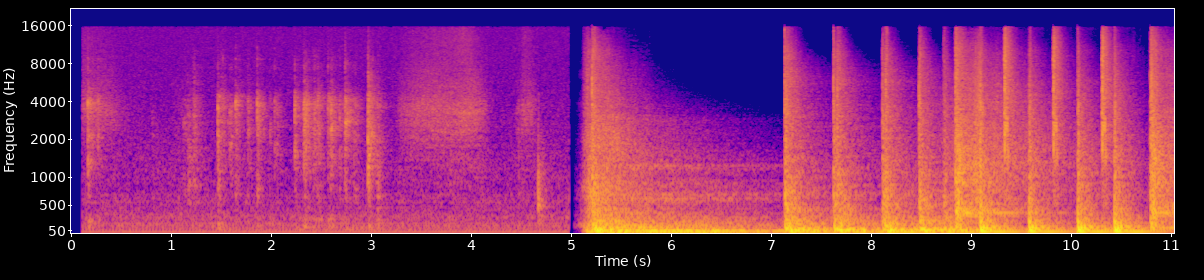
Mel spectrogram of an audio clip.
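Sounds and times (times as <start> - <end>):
computer keyboard typing: 1.1 - 3.2.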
